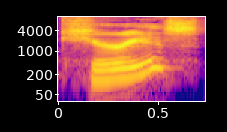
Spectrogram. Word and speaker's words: Cureus: One in medicine, I'll just give it a shout out to them, is called Curious. It's spelled Cureus.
